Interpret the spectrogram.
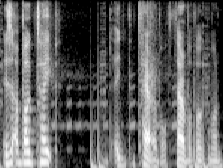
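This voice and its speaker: A man talks through a tier list in a loose, casual way, stating his likes and dislikes bluntly and thinking aloud as he moves things around. His voice sits at an ordinary middle pitch. Faint music plays underneath. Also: lively intonation, quick pace. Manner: opinionated, thinking aloud while sorting. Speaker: gaming YouTuber.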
